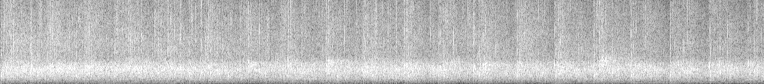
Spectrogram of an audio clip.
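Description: A theatre audience applauding steadily, many hands clapping together in a dense, continuous ovation.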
